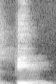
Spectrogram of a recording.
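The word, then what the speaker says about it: 冰: The characters of ice, which is bing in Chinese pronunciation of the characters, literally means water reverted.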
